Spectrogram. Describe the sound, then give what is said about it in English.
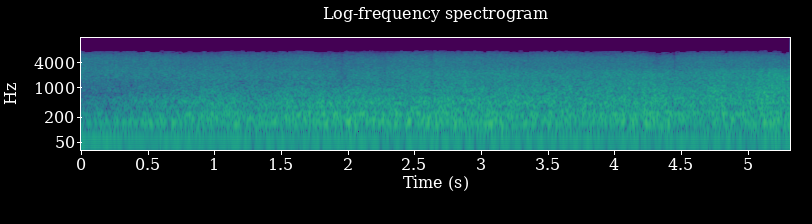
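Sea waves wash against the shore at Lowestoft in a steady, continuous roar, fairly loud, with no distinct breaks between surges and no voices. “I decided that that day, after the falling of the picture, was a day to be spent by the sea.”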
